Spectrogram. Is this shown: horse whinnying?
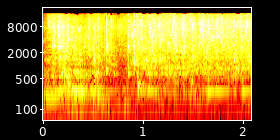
no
